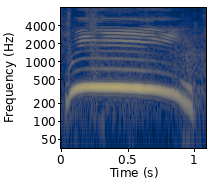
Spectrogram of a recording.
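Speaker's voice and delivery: high, loud delighted squeal; gleeful whee. Real, not acted. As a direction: squeal with glee. Gleeful cry while falling.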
